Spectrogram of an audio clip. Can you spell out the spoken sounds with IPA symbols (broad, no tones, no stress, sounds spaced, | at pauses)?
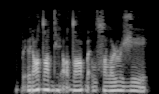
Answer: p ɛ̰ ə̯ ɾ ʏ dˤ e dʱ ɛ̰ dˤ a ɓ a̰ ʎ sˤ ʊ lˠ ʏ ɭ ʏ ʒ e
